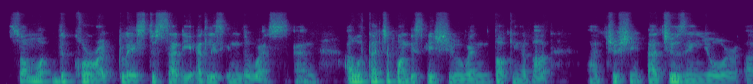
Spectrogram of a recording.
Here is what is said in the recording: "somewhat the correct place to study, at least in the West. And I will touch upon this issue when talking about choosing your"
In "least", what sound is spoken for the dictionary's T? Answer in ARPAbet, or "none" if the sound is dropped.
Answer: T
